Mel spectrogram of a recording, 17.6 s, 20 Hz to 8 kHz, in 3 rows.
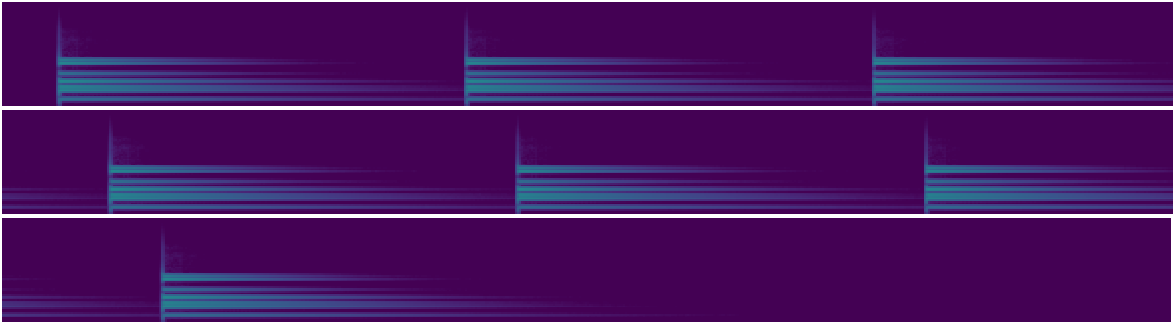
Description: Clock strike, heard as a bell. 7. Seven o'clock.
